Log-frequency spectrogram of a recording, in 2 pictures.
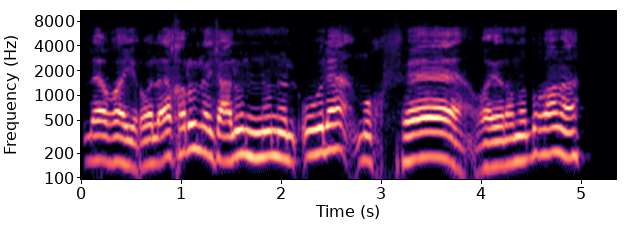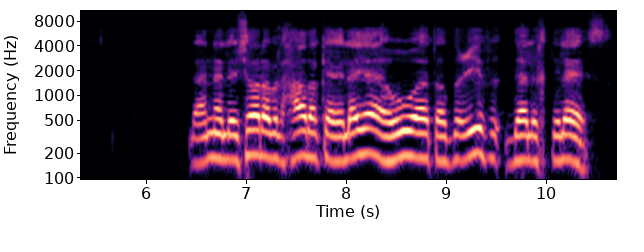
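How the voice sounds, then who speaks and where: Egyptian man teaching, fairly high voice. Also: a little fast, a little mellow. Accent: Egyptian Arabic. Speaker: teacher of Quran orthography. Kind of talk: recorded study-circle lesson.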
